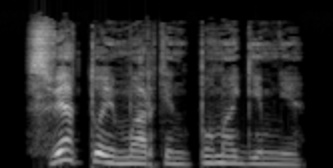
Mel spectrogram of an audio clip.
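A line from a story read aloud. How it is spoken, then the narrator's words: Frightened whisper. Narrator (Russian): белыми губами прошептал Николай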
